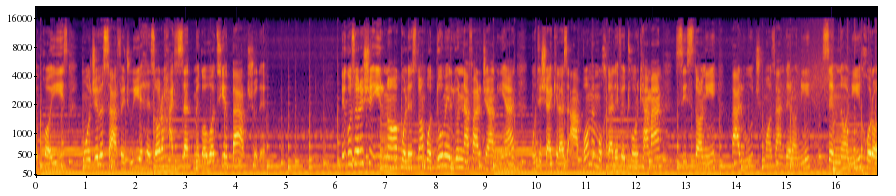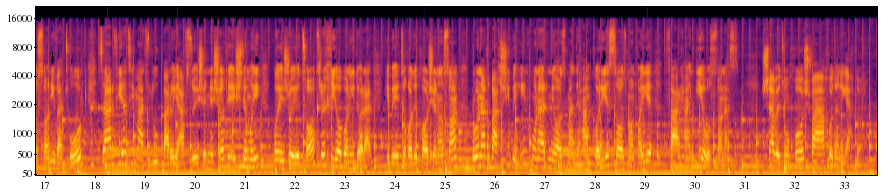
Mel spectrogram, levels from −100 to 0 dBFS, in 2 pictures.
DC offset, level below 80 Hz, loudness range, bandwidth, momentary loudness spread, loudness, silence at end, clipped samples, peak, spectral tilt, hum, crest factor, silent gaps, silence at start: under 0.1%; -24 dBFS; 3 LU; 16 kHz; 7 LU; -15 LUFS; 0 s; under 0.1%; 0 dBFS; -4 dB/octave; none; 14 dB; none; 0 s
